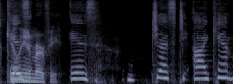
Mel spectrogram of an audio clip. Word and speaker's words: Cillian: really really amazing uh Kian I think his name is pronounced yes Kian Murphy is just I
